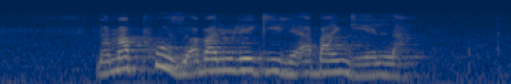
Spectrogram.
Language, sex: Zulu, female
